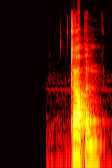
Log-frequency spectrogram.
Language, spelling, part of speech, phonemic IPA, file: Dutch, trappen, verb / noun, /ˈtrɑpə(n)/, Nl-trappen.ogg
- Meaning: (verb) 1. to step, to tread 2. to pedal 3. to kick; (noun) plural of trap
